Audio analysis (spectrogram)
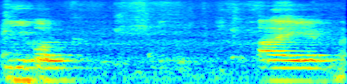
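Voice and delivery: low, halting monster voice attempting British; lightly voiced big monster, badly faked British accent; Hulk. Speaker imagining a monster talking British, halting mock role voice. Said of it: "imagine the Hulk was talking with a British accent".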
